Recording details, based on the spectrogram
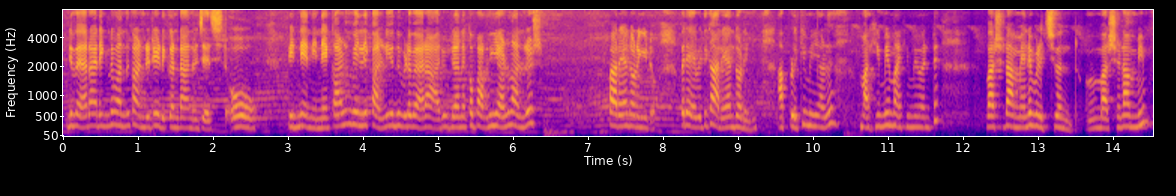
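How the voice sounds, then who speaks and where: A woman's voice: a little high, steady tone, fast talker. A woman chattily retelling a TV serial episode to her listeners, often adding a tag question for them.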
